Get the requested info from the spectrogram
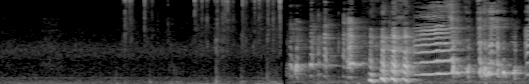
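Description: Near silence for about four seconds, then a baby laughing and squealing in a run of high-pitched bursts.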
